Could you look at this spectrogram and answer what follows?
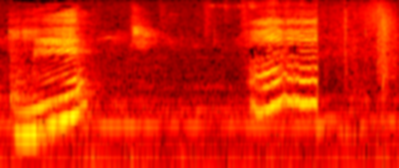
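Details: Talking parrot at moderate distance: two drawn-out, rising, voice-like syllables separated by a pause, over a steady low hum and faint room noise.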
